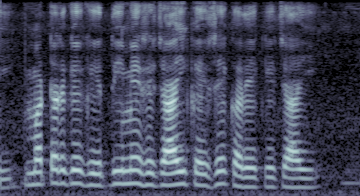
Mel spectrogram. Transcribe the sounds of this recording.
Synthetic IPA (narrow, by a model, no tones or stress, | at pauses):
iməʈəɾkekʰeːt̪imẽsət͡ʃaːikɛːsekɐɾeket͡ʃaːiː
